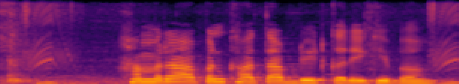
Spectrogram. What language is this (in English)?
Bhojpuri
